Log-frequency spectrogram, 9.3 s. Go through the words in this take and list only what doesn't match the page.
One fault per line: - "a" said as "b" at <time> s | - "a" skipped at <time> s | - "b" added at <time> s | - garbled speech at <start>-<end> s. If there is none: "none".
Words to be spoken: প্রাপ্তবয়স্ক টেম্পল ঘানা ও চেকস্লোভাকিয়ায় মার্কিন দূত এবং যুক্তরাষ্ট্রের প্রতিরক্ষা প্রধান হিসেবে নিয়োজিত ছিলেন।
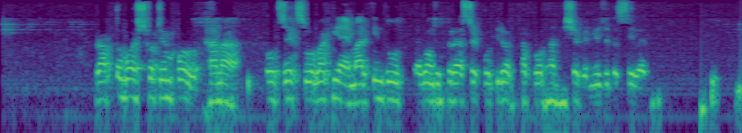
none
